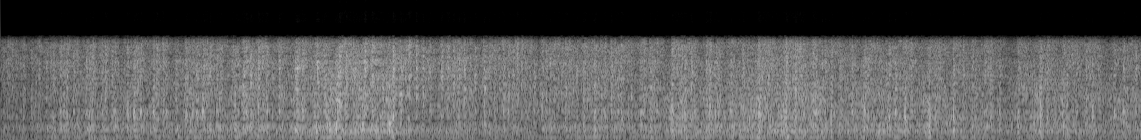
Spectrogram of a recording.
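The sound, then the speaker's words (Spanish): Engine of a replica of the early Wright Flyer aircraft, a rough, rattling, continuous mechanical drone with a fast, knocking pulse that runs at a steady loudness for about eleven seconds without talk. “el sonido que acaban de escuchar es el de la réplica del Flyer que se conserva en el Museo Nacional del Aire y el Espacio”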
